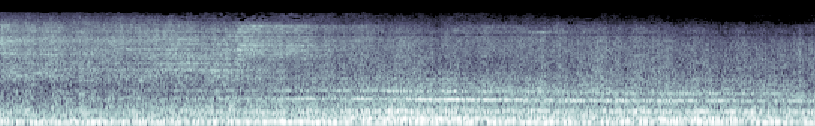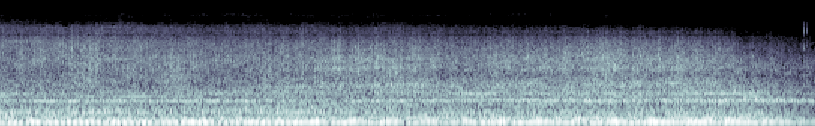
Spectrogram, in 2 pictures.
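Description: Diesel-hauled double-stack container freight train passing and pulling away: a steady low rumble of engines and wheels on rail, with a tone that slowly falls in pitch as the train recedes. Thin high wheel squeals come in the first few seconds.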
